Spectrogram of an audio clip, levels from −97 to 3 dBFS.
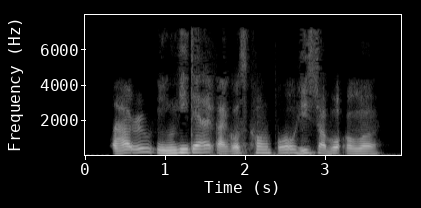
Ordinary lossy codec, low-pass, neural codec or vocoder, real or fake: MP3, 32 kbps; 7.2 kHz; codec, 16 kHz in and 24 kHz out, 0.4 kbps, LongCat-Audio-Codec, four codebook decoder; fake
